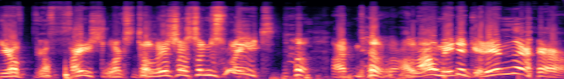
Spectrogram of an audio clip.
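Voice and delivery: put-on monster voice. Asked to give their best Venom for an image, the speaker does a Venom voice. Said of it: "Give us your best Venom right here".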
